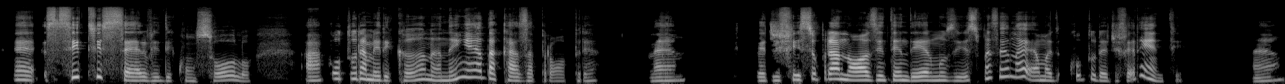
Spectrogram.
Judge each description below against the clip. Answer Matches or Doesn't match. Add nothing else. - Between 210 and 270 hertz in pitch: Doesn't match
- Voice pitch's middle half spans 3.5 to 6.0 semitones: Matches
